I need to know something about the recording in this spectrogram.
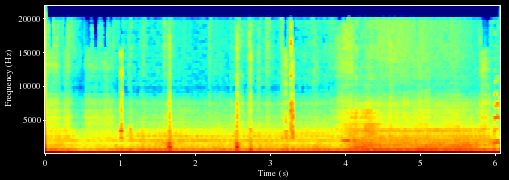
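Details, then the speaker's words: Toyota AE86 after replacing the faulty new starter that was making an awful noise against the flywheel: engine catches with a deep rumble, blips, settles to a smooth even idle; starts and runs normally. "Perfect all right she starts she's running okay now I'm going to put the ramps away and then we're going to drive it and see how she feels"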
